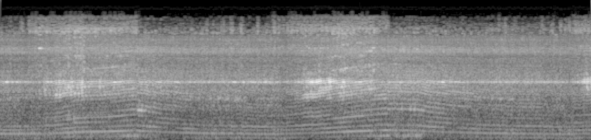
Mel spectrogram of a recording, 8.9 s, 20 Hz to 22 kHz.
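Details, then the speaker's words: Clutched go-kart engine on-track run-in, revs varied 6,000 to 10,000 RPM, light brake taps to slow: long smooth sweeps high and low, clean and even; healthy run-in. "So accelerate up off the corner, a couple of light taps of the brake to slow the kart down to 6,000 RPM again, and then accelerate back up to 10,000 and then just back off again, and you'll probably be at the next corner, at our track anyway."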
